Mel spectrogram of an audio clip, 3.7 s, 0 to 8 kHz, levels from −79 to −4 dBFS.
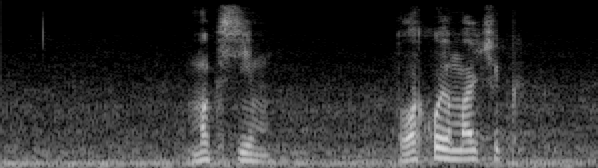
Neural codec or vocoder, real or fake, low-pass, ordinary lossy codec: codec, 44.1 kHz, 7.8 kbps, DAC; fake; 7.2 kHz; none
